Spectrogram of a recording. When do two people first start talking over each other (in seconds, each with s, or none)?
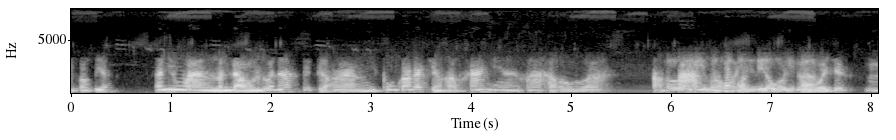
5.9 s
